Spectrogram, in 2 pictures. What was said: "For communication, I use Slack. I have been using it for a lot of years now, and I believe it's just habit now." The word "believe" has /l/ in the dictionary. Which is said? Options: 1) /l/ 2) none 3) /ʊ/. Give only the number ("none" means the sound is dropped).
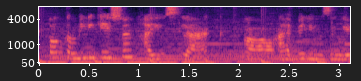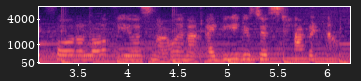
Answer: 2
